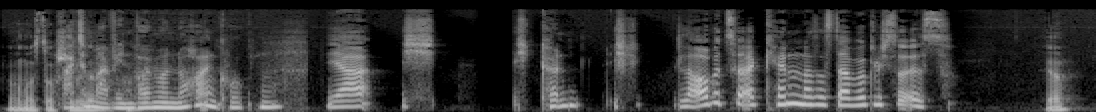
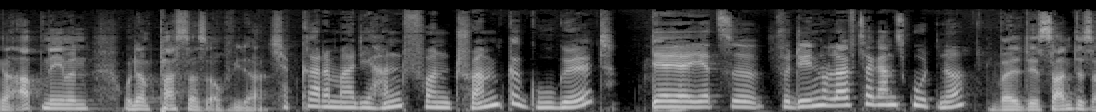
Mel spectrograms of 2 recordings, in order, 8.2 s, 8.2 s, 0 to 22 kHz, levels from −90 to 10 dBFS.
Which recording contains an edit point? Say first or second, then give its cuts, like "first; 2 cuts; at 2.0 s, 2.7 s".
first; 1 cut; at 2.3 s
